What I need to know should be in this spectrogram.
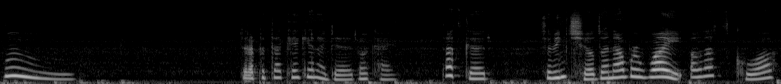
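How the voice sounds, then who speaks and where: A young woman giving casual, excitable commentary as she plays a video game, gasping and squealing at surprises. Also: high-pitched, moderate pace. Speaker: gaming video host.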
